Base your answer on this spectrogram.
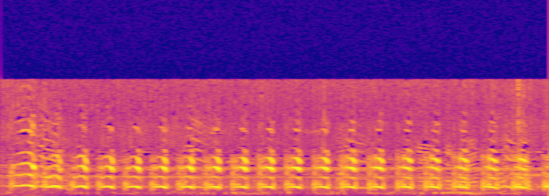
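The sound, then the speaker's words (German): Black-headed gulls give many loud, evenly spaced nasal calls in a steady rhythm, each a short harsh cry, repeated without pause for the whole stretch. “Auch der Seevogel des Jahres ist gekürt. Dieser Titel geht an die Lachmöwe. Und so klingt sie.”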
